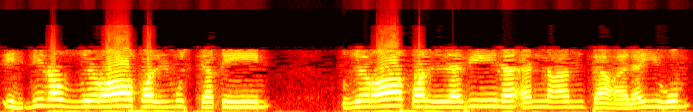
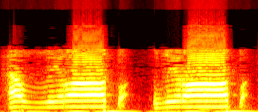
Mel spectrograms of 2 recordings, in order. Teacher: الصاد المشمة صوت الزاي اللي هي الظاء بتاع العوام بدون إخراج طرف اللسان · Term: الإشمام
